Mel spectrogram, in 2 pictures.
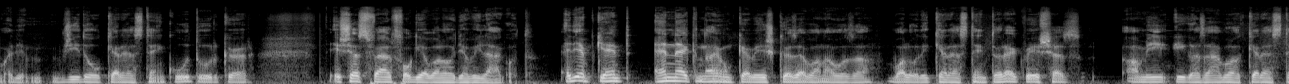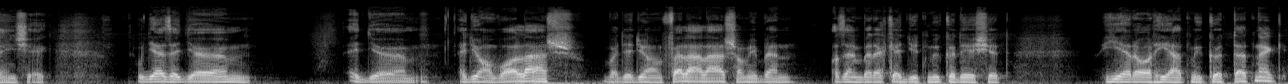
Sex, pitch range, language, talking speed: male, 105-130 Hz, Hungarian, 100 wpm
